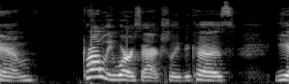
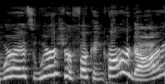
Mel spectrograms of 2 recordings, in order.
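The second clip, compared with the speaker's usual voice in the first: raised, pitch jumps up; exasperated demand; 6 semitones higher, 4 dB louder than usual. Retold or imitated. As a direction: demand it, fed up. Confronting boyfriend about car.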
